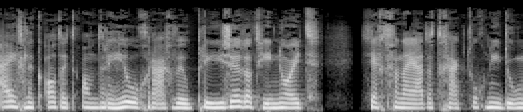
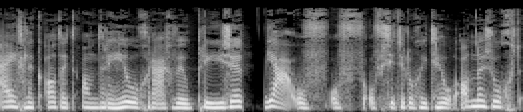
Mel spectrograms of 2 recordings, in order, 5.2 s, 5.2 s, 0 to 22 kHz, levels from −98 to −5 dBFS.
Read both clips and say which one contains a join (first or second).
second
